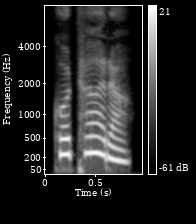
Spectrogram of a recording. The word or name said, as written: ಗೊಟರ್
